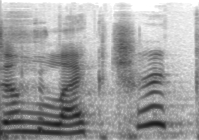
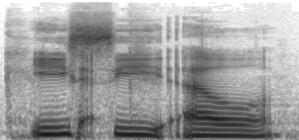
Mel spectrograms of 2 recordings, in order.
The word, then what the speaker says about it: electric: Is electric spelled differently for you? Like when Oh, he yeah. talks about electricity, Electric. So it is spelled wrong. So he's saying it wrong. electric. Yeah, you're right. Eclectic.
